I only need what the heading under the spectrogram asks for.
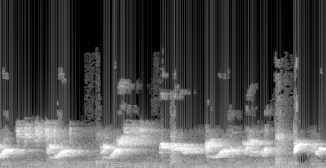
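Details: Red-whiskered bulbul singing: a run of loud, clear whistled phrases, rising and falling slurs with some sharp notes, given in short bursts about a second apart, with a faint low background hum.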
